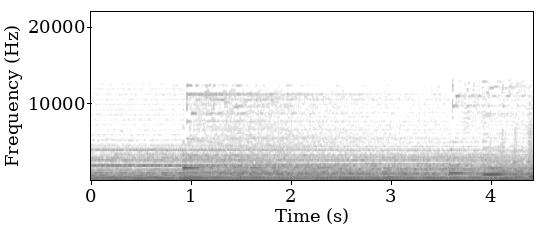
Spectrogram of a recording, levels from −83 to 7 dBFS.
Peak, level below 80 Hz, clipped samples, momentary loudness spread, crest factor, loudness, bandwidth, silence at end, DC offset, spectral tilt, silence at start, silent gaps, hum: -18 dBFS; -70 dBFS; under 0.1%; 5 LU; 16 dB; -34 LUFS; 13 kHz; 0 s; under 0.1%; -6.5 dB/octave; 0 s; none; none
